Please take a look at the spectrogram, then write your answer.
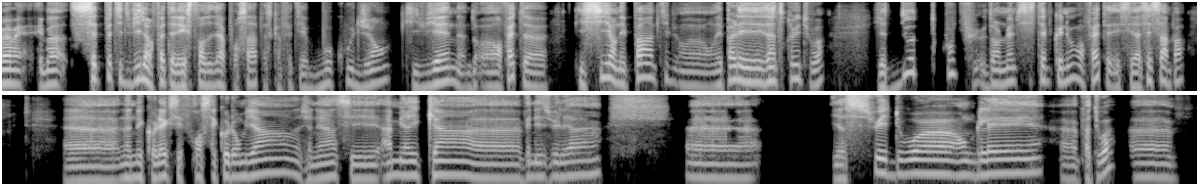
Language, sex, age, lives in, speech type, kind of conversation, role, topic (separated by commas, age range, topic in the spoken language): French, male, 45-49, Portugal, conversation, unstructured, none, Quelle est la pire déception dont tu te souviens ?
